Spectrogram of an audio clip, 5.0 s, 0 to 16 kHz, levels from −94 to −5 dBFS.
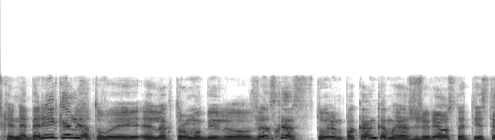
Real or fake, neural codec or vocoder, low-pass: real; none; 7.2 kHz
